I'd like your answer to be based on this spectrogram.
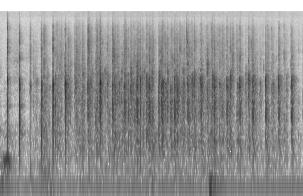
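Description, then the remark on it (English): An audience claps steadily for a panel for several seconds, a dense patter of many hands with a few sharper individual claps standing out at the start, holding fairly even in loudness throughout. “So thanks very much for listening to us today, and, and please give it up for my, my lovely panel here.”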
